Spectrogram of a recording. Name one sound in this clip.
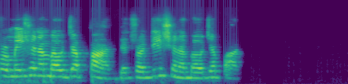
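A woman speaks with animation through an online call.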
